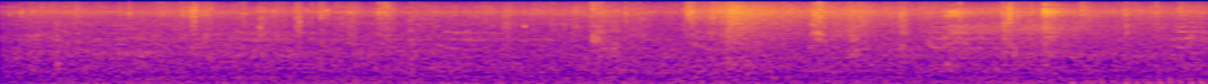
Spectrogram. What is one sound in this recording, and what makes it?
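A monkey chews food with soft crunching clicks.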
